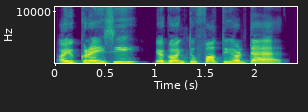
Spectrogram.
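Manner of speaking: high, loud and fast panicked yell; alarmed yell. Acted. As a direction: shout up in alarm at the climber. Seaman yells up the mast.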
